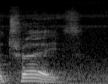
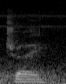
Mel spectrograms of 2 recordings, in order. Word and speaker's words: trait: They can tell the traits or the trait. How do you say that here in America? A trait or tray? The personality of the person, the character. – Trait. Trait. Trait. Trait. trait. Yep. Okay.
